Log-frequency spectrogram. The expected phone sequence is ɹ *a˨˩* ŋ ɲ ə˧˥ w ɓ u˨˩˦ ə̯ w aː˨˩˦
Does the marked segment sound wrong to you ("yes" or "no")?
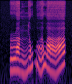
no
